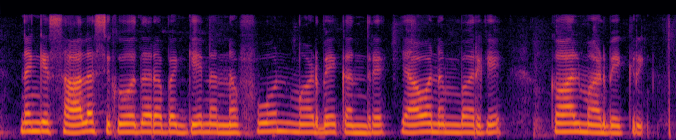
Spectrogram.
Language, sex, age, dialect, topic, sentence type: Kannada, female, 36-40, Central, banking, question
